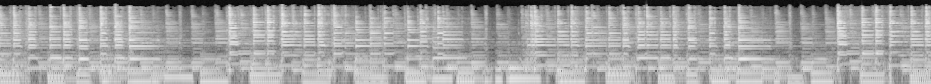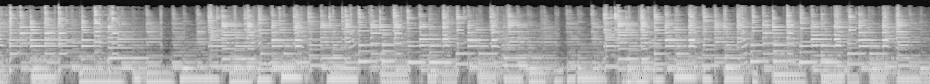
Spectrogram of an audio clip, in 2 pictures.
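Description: Two acoustic guitars playing an instrumental huayno passage in Ayacucho style, with no singing: a plucked melody over a moving bass line.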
